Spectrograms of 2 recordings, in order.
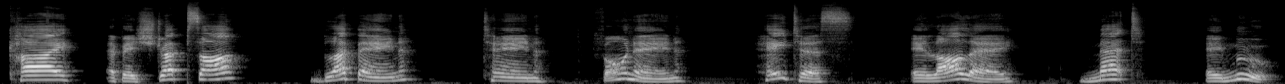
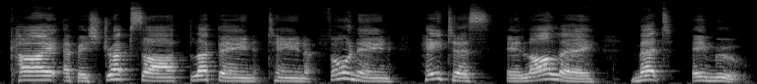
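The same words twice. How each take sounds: First: The sentence is read at a slow pace. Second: The sentence is read at a faster pace. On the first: "a first slow reading" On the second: "This time a little bit faster"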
